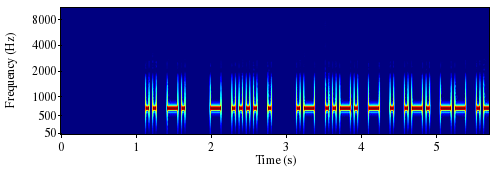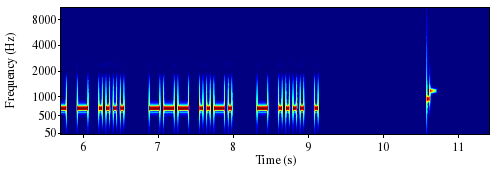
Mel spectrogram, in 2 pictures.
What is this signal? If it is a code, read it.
Morse code, heard as a keyed tone, about 25 wpm, 700 Hz. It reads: IN THE AFTERMATH OF THE
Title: Sets of 5 Words 25wpm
